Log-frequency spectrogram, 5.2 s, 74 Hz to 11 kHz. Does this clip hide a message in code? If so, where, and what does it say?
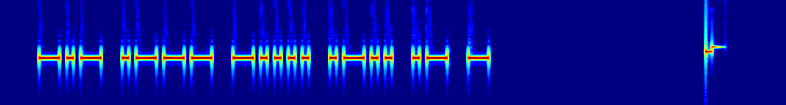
Yes: Morse code from 0.3 to 3.3 s, heard as a keyed tone, about 26 wpm, 700 Hz. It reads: KJ6LAT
